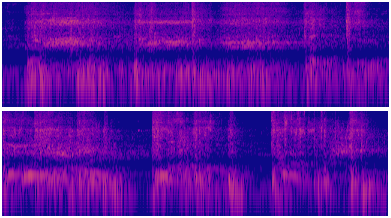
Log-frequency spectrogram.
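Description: Melee weapons strike monsters in a video game battle.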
